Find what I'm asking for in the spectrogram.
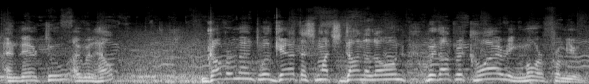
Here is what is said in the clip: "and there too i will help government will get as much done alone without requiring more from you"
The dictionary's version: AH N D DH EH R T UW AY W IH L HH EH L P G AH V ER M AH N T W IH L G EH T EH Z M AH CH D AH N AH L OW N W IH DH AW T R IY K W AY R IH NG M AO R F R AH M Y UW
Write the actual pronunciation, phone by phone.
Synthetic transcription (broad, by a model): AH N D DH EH R T UW AY W IH L HH EH L P G AH V ER M AH N T W IH L G EH T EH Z M AH CH D AH N AH L OW N W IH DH AW T R IY K W AY R IH NG M AO R F R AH M Y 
